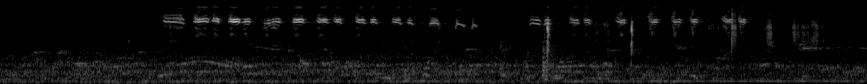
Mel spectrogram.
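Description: Northern cardinal fledgling giving rapid, high-pitched begging chirps, about four or five a second, starting about two seconds in with a short break near the middle. A few sharper, down-sweeping notes are mixed in.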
